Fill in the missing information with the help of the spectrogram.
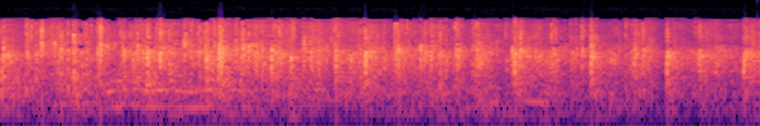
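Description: An audience applauds the Holy Spirit during a sermon, many hands clapping at once in a dense, sustained burst that stays fairly loud throughout, with a faint murmur of voices mixed in.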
